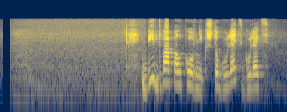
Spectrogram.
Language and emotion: Russian, neutral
